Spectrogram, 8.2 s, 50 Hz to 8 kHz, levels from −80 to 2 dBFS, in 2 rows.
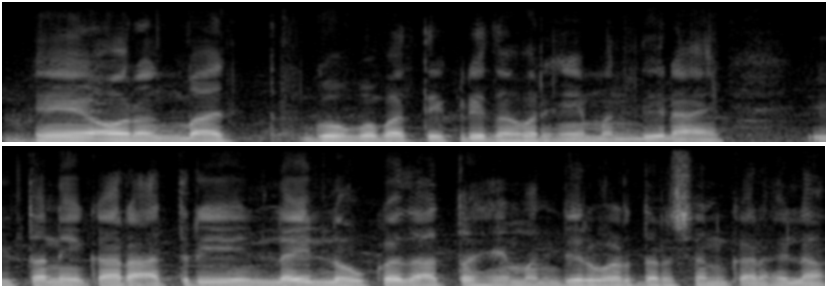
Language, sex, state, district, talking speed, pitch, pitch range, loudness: Marathi, male, Maharashtra, Aurangabad, 130 wpm, 140 Hz, 130-145 Hz, -23 LUFS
